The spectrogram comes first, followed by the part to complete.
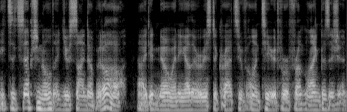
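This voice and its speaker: Doing a put-on character voice, a man sounds wheezy and raspy at a fairly low pitch. He keeps a moderate pace with hardly any pauses. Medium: read story. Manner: soft, calm, probing.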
